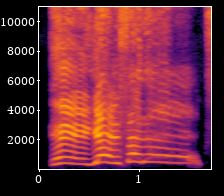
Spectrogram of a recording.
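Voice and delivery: high, loud shout of delight; excited squeal. Real, not acted. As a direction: cheer the delivery at the top of your voice. Delivery of new phone arrives.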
